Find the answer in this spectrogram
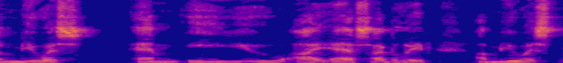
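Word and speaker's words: Mewis: Here's something, I believe it's pronounced a Muis.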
